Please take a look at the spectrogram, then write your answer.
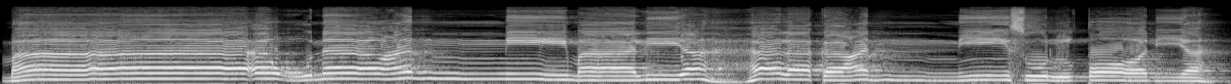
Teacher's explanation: Karena ada ha sukun berjumpa dengan ha maka idgham harus dilebur.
